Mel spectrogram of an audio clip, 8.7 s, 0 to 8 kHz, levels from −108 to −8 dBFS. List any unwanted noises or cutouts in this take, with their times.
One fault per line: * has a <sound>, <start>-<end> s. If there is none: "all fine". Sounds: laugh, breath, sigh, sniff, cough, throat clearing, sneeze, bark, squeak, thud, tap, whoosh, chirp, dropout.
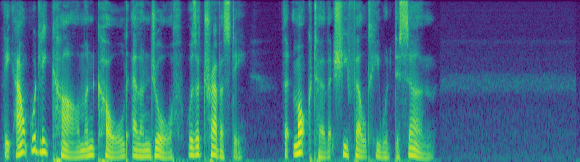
all fine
